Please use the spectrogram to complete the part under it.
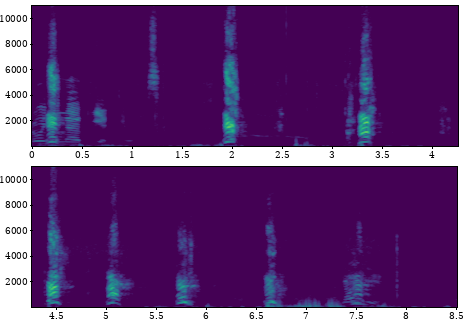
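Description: A young dog in guard training barks in short, sharp bursts, roughly a bark every second or so, close by with a handler's voice and commands in between.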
